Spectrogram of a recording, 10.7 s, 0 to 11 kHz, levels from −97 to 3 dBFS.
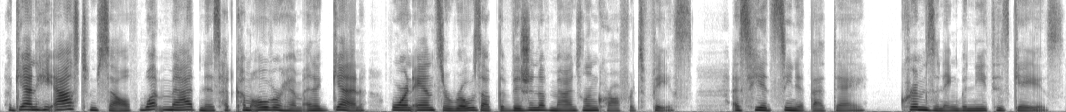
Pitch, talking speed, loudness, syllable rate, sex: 210 Hz, 190 wpm, -19 LUFS, 5.0 syllables/s, female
